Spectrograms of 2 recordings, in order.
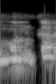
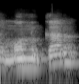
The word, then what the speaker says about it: মুনকার: তাদের দুইজনের নাম হচ্ছে মুনকার একজনের নাম এবং নাকির শুদ্ধ নাম হচ্ছে মুনকার এবং নাকির কিন্তু আমার দেশের লোকেরা বিকৃত করে বলে মনকির নাকির উচ্চারণ মনকির নাকি মুনকার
